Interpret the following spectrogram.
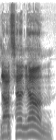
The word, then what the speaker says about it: D'Artagnan: All right, we'll say it with a French accent I mean, because it's a French name.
